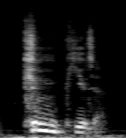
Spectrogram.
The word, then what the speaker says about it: computer: Also, when we think about computer, for example, the second letter or the first syllable. – So the O. – Yeah. – Yeah. – It's almost like there is no vowel sound.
